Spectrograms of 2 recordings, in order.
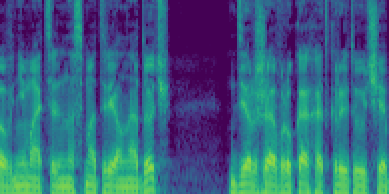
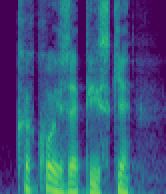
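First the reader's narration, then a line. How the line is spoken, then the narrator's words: Timid stammering question. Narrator (Russian): заикаясь, спросила Злата, робко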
